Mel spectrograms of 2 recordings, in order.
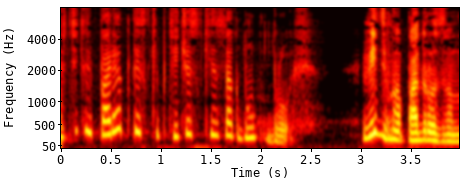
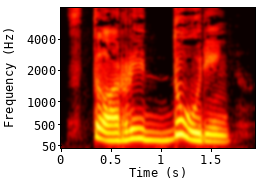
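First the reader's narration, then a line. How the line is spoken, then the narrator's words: Barked by stepmother. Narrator (Russian): рявкнула мачеха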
